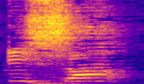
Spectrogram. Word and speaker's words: Isa: pour également un prophète dans le nom se prononce Isa ou haa en arabe et le nom de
